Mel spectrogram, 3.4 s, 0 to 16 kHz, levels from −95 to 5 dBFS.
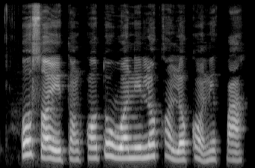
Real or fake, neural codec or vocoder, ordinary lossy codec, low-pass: real; none; none; 14.4 kHz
